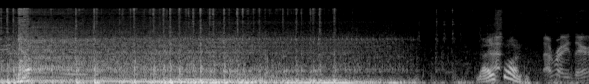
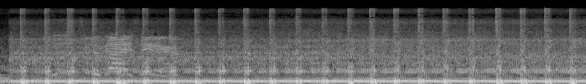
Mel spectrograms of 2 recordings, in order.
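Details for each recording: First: 1998 Yamaha V-Max 700 snowmobile after lowering a high idle by adjusting the idle screw, during its pre-season tune-up that solved a throttle issue: brief rev, then settles into a steady, even idle with no hunting or stumbling; normal idle. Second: 1998 Yamaha V-Max 700 two-stroke triple snowmobile at pre-season start: fast idle pulsing about four times a second, bouncing because a faulty throttle override switch cuts it in and out; idle also set too high.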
